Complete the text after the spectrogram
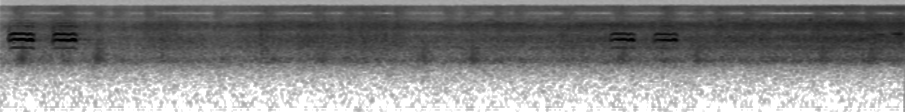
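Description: Water washes gently against a shore.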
